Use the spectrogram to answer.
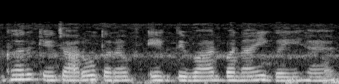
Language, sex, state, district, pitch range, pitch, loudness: Hindi, female, Rajasthan, Bikaner, 185-200 Hz, 190 Hz, -14 LUFS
